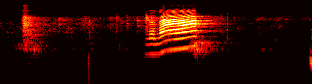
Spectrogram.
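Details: Pet parrot talking, saying "mummy": a faint short call, then a louder harmonic-rich word that rises and slides upward near the end, followed by quiet.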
